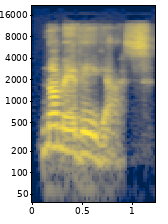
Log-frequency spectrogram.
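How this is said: It is said in a disgusted tone. The news is unpleasant to hear. "like you're disgusted"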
